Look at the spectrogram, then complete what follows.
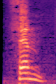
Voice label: five, norwegian

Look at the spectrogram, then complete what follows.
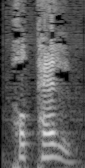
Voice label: hotel, norwegian

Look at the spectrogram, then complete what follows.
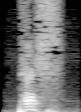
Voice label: passport, norwegian

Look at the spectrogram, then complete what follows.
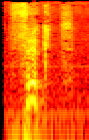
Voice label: fruits, norwegian

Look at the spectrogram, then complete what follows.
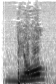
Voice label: blue, norwegian

